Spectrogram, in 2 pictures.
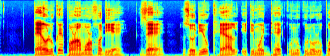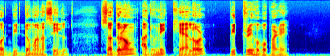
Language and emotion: Assamese, neutral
